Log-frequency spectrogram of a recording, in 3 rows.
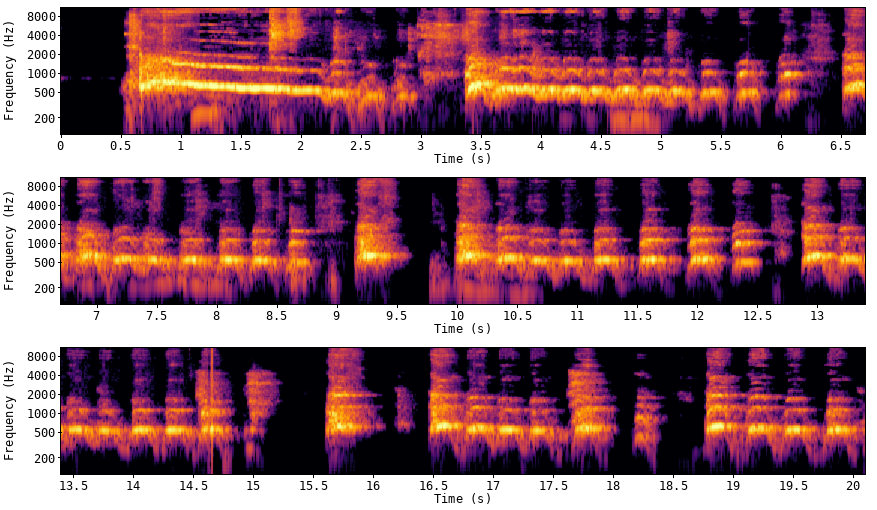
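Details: Cavalier King Charles Spaniel puppies Cooper, Conner and Jenny, born 06/09/2022, Ruby and Blenheim coats, indoors overnight on 8/27: an opening drawn-out falling howl, then a long run of rapid, wavering yelping barks in bursts with brief pauses.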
